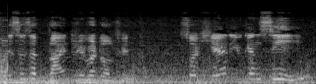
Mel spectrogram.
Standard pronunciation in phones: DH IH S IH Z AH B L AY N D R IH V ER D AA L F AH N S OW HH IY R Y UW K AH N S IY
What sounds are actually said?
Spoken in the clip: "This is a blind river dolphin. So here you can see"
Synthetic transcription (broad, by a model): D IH S IH Z AH B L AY N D R IH V ER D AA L F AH L S OW HH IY R Y UW K AH N S IY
